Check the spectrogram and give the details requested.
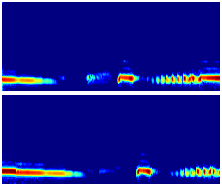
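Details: Low cooing from a local puter, Barbary dove, singing gacor as a lure for other birds: a fading coo tail, a soft note, then a sharp coo, a bubbling roll and a long smooth descending coo, and another phrase beginning.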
